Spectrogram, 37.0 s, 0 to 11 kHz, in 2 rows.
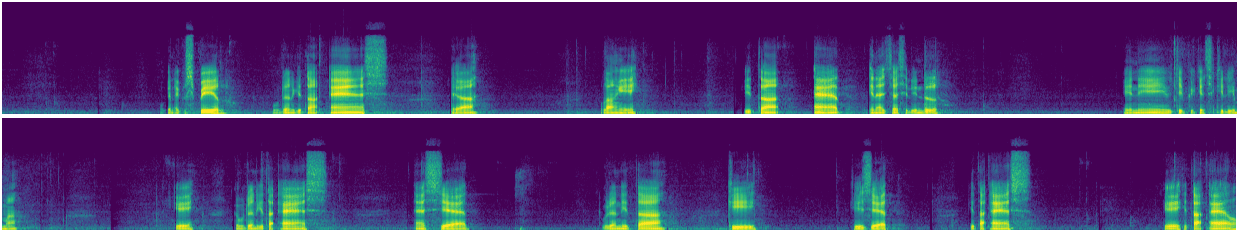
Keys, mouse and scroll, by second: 1.4 middle click, 2.9 click, 4.7 s, 6.2 middle click, 8.7 ctrl+z, 9.6 ctrl+z, 11.6 ctrl+z, 11.6-13.5 drag, 14.0 middle click, 15.8 click, 16.6-20.9 drag, 22.4 s, 24.6 s, 26.8 click, 29.8 g, 32.5 middle click, 32.8 scroll down 1, 33.4 s, 35.0 middle click, 35.5 scroll down 1, 36.6 l.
